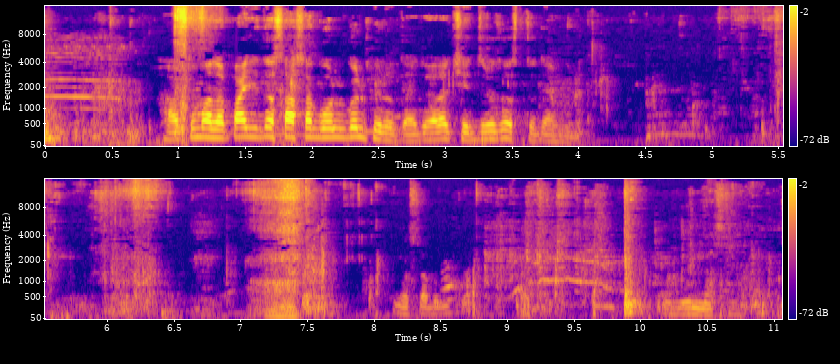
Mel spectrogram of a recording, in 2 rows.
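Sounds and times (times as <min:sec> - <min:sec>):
goat bleating: 0:00.0 - 0:00.6.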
